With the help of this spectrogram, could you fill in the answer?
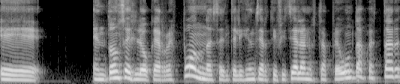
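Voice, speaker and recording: Speaking at a fairly slow pace in a Rioplatense accent, a woman with a medium pitch and a dark, mellow tone uses lively intonation over a quiet background. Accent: Rioplatense Spanish (porteño). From Buenos Aires, Argentina. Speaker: philosophy teacher. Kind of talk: lecture. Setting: video call.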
